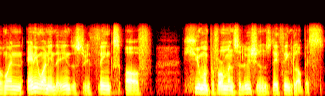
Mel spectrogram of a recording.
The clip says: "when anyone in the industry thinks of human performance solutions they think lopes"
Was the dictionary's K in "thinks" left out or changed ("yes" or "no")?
no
